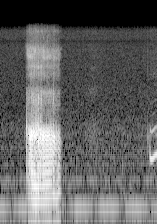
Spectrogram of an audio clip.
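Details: Snoring in a sleeping pug at night, a single loud, rattling snore with a low hum in the room; the owner says this is why he sleeps downstairs.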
